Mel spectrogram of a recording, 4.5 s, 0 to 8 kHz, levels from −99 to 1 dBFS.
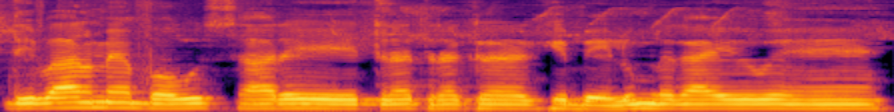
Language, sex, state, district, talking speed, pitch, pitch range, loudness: Hindi, male, Jharkhand, Ranchi, 160 wpm, 115 Hz, 115-120 Hz, -11 LUFS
